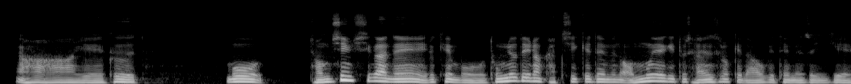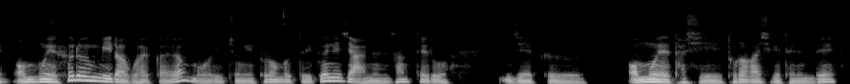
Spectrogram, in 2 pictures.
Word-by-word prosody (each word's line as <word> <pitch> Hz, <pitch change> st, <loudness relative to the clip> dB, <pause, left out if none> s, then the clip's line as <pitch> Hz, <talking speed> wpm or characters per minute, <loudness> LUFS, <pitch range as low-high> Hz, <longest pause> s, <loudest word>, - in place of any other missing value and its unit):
아 100 Hz, +2 st, -1 dB
예. 95 Hz, 0 st, -2 dB
그 115 Hz, -1 st, +2 dB, 0.9 s
뭐 125 Hz, -4 st, +4 dB, 0.5 s
점심시간에 130 Hz, -, +4 dB
이렇게 110 Hz, +5 st, -1 dB
뭐 95 Hz, -4 st, -1 dB
동료들이랑 150 Hz, -, +3 dB
같이 110 Hz, +3 st, -8 dB
있게 125 Hz, +1 st, -2 dB
되면은 115 Hz, -3 st, 0 dB
업무 115 Hz, +11 st, +3 dB
얘기도 130 Hz, -5 st, +1 dB
자연스럽게 110 Hz, +3 st, -1 dB
나오게 95 Hz, +1 st, -3 dB
되면서 95 Hz, 0 st, -3 dB
이게 95 Hz, 0 st, -3 dB
업무의 110 Hz, +4 st, +3 dB
흐름이라고 140 Hz, -, +2 dB
할까요. 95 Hz, -, -3 dB
뭐 90 Hz, -, -4 dB
일종의 90 Hz, -1 st, -5 dB
그런 105 Hz, -1 st, -1 dB
것들이 100 Hz, 0 st, -4 dB
끊이지 155 Hz, +4 st, +1 dB
않은 90 Hz, +1 st, -2 dB
상태로 110 Hz, -5 st, -3 dB, 0.6 s
이제 95 Hz, -1 st, -1 dB
그 85 Hz, -3 st, -4 dB, 0.4 s
업무에 105 Hz, 0 st, +6 dB
다시 90 Hz, +1 st, -4 dB
돌아가시게 100 Hz, -2 st, -1 dB
되는데 90 Hz, +6 st, -3 dB
100 Hz, 305 characters per minute, -23 LUFS, 95-120 Hz, 0.9 s, 업무에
